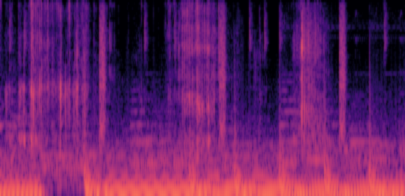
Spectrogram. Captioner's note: focaccia crunching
